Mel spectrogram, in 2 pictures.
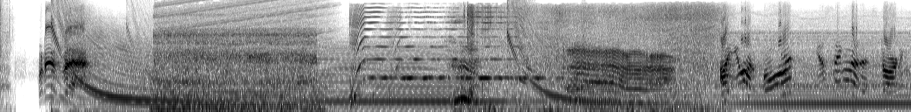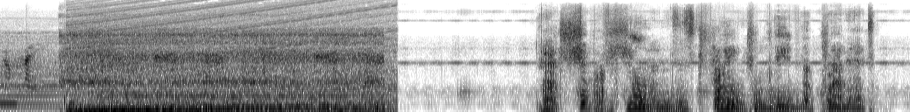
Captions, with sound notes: What is that? ARGGH! Are you on board? Your signal is starting to fade. (ship engine) That ship of humans is trying to leave the planet.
